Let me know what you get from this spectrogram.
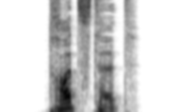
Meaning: inflection of trotzen: 1. second-person plural preterite 2. second-person plural subjunctive II
- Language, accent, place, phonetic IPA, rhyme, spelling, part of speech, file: German, Germany, Berlin, [ˈtʁɔt͡stət], -ɔt͡stət, trotztet, verb, De-trotztet.ogg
